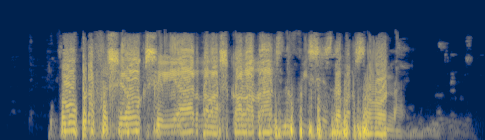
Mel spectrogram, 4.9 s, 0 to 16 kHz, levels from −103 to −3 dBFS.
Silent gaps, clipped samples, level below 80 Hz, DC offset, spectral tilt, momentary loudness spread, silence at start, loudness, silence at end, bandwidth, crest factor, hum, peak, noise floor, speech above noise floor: none; under 0.1%; -40 dBFS; under 0.1%; -4 dB/octave; 6 LU; 0.6 s; -17 LUFS; 0.85 s; 7.6 kHz; 16 dB; none; -4 dBFS; -54 dBFS; 36 dB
